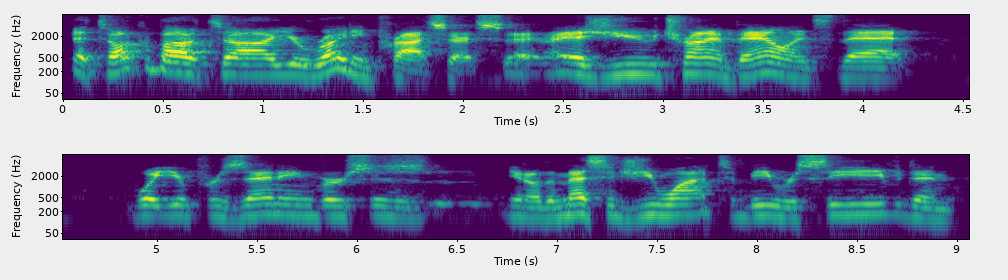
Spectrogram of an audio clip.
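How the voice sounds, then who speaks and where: A man's voice: fairly high pitch, moderate pace, bright, forceful tone. A man hosting a podcast, asking supportive follow-up questions. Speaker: podcast host. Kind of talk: interview questions.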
